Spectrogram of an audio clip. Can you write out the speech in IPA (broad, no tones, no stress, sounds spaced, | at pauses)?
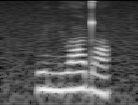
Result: y nʲ w a ɖ a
